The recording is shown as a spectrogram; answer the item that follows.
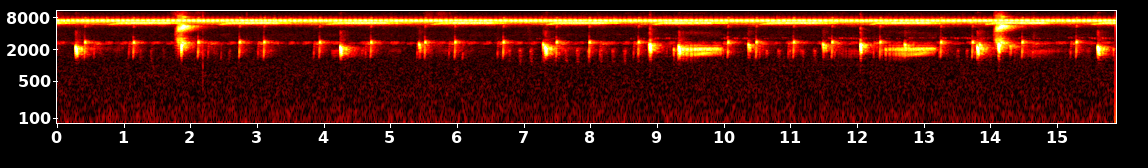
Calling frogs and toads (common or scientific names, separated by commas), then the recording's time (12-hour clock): pointedbelly frog, Pithecopus azureus, lesser tree frog
1:30am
